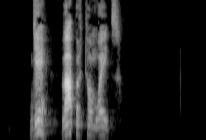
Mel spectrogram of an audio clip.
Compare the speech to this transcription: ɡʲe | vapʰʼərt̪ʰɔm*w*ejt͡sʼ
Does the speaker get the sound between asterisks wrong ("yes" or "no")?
no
